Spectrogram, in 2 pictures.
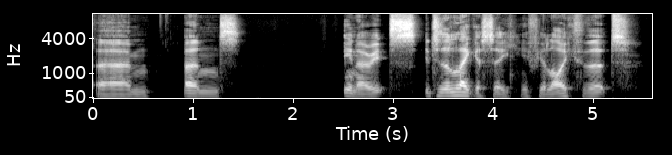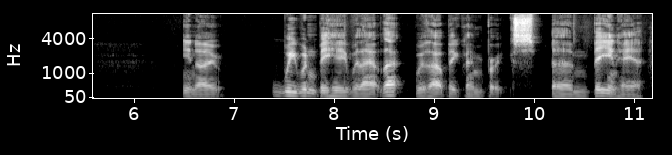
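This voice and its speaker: A man with a croaky voice from flu, hosting a hobby news roundup in a casual, hesitant way with many ums. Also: deep voice, slow pace. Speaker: hobby channel host.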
